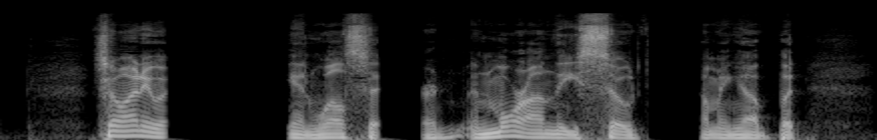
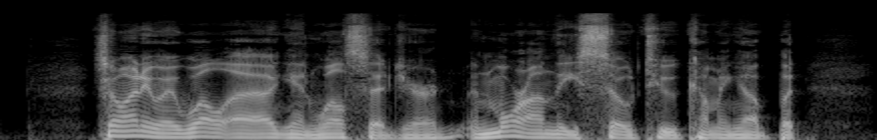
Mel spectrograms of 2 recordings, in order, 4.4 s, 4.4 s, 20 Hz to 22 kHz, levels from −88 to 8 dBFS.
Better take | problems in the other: second | audio cutting out; at 1 s for 0.5 s, at 2 s and at 3 s

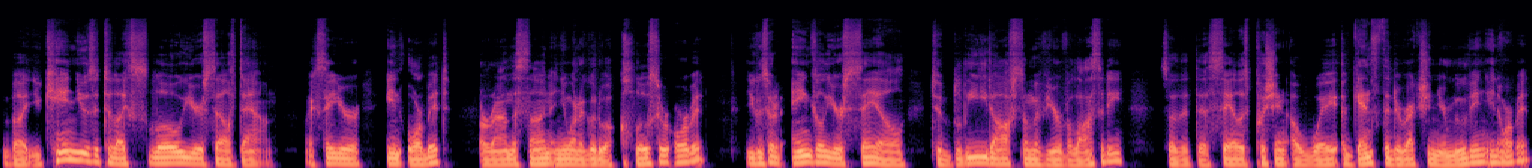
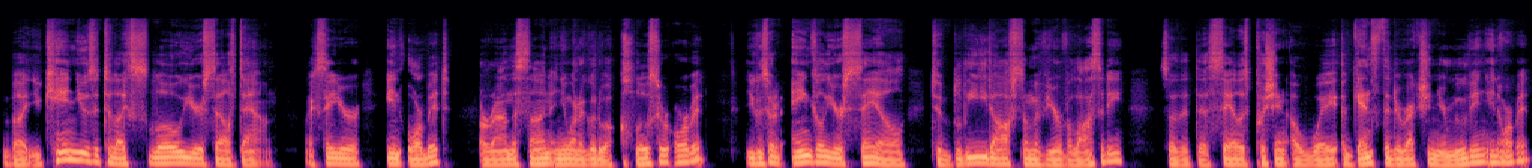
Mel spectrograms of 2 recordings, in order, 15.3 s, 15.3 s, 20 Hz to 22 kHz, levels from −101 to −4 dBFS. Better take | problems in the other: second | muffled; slightly; fading above 3.5 kHz

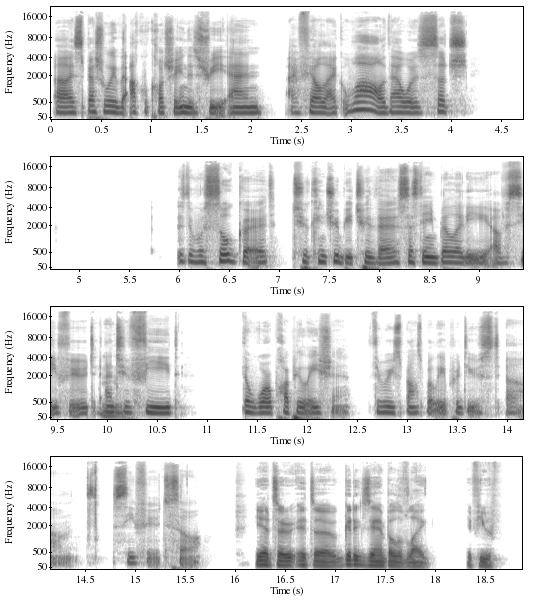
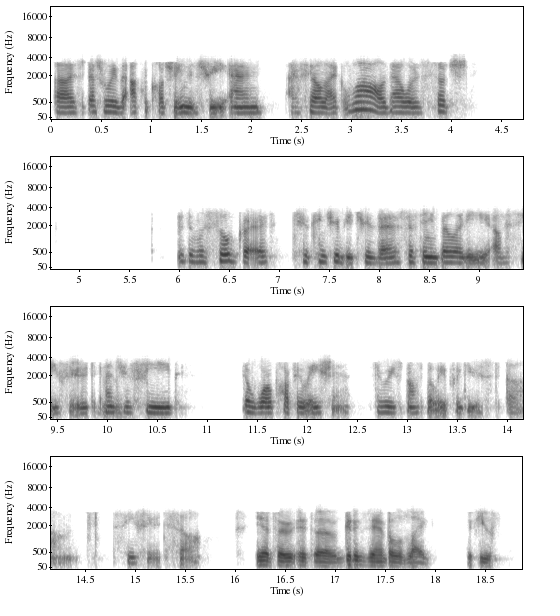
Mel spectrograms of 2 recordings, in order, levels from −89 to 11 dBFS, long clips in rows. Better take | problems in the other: first | phone-call audio; poor line

